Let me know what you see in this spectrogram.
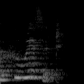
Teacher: I took the z sound in is and I moved it over to the vowel sound that was a consonant-to-vowel link.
